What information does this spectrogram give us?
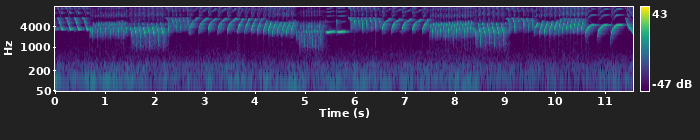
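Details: Long, continuous canary song meant to coax a silent canary into singing: fast rolling trills alternating with rapid descending whistled sweeps and brief lower buzzy rolls, with hardly any pause.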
